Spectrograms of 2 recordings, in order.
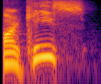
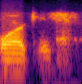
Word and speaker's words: Marquis: marquis in north carolina am i pronouncing that correctly yeah you are pronouncing it correctly oddly enough nobody ever gets it so i just usually accept marcus i i i knew somebody else named marquis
